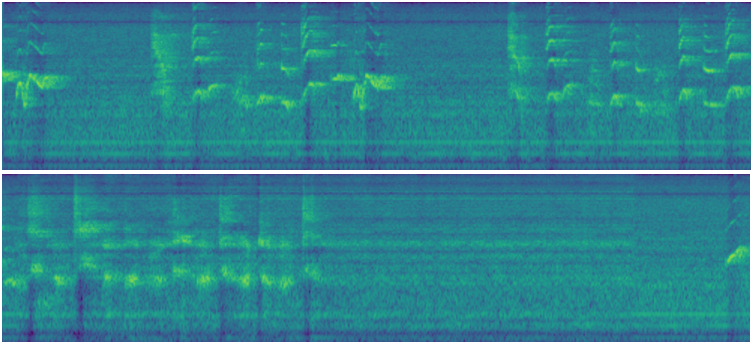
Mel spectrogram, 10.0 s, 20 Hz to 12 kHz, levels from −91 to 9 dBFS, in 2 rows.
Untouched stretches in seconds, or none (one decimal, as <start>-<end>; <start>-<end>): 0.0-5.1; 9.2-10.0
